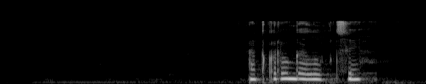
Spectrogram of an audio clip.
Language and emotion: Russian, neutral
